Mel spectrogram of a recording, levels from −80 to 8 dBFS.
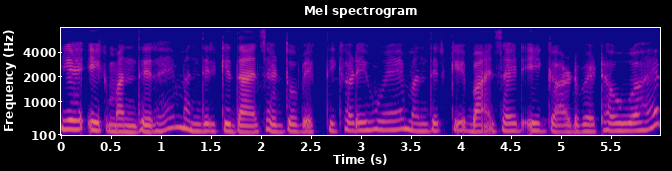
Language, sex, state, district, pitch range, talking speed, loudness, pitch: Hindi, female, Bihar, Supaul, 195-230 Hz, 220 wpm, -33 LUFS, 205 Hz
